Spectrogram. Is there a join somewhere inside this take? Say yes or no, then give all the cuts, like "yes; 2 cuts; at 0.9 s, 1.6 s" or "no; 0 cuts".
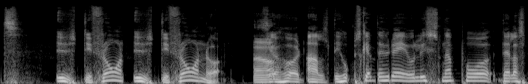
yes; 3 cuts; at 1.2 s, 3.0 s, 3.7 s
